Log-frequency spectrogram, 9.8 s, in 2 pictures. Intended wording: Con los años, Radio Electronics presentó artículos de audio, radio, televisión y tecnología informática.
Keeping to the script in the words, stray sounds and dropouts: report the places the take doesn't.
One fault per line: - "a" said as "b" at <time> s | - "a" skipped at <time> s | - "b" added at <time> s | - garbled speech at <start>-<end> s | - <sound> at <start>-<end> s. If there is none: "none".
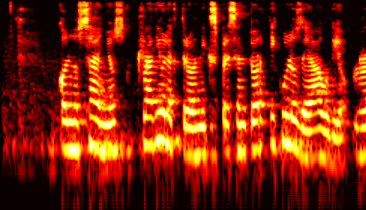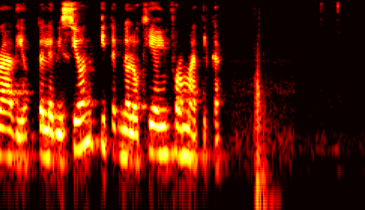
- thud at 8.3-8.6 s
